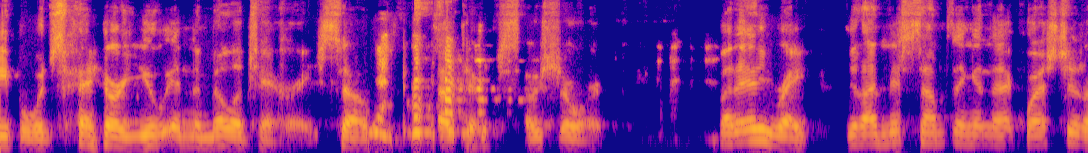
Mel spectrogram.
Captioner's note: laughter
